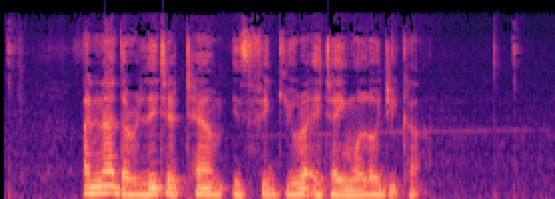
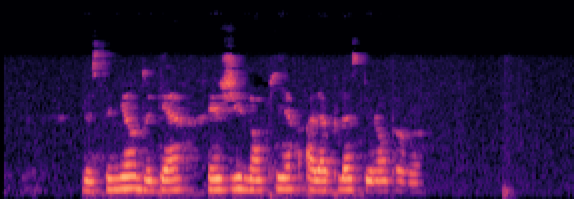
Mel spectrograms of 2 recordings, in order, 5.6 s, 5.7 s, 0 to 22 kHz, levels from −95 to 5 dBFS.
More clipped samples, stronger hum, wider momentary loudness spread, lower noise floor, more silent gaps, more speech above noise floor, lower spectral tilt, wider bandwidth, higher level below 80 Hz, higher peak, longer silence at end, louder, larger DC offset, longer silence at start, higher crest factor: neither; neither; first, 15 LU vs 10 LU; second, -49 dBFS vs -67 dBFS; neither; second, 36 dB vs 48 dB; about the same, -5 dB/octave vs -4.5 dB/octave; first, 16 kHz vs 7.8 kHz; first, -42 dBFS vs -72 dBFS; first, 0 dBFS vs -4 dBFS; second, 0.4 s vs 1.55 s; first, -13 LUFS vs -20 LUFS; neither; second, 0.05 s vs 0.8 s; about the same, 14 dB vs 16 dB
